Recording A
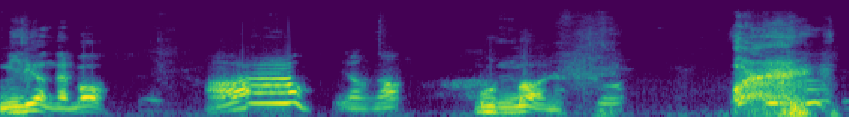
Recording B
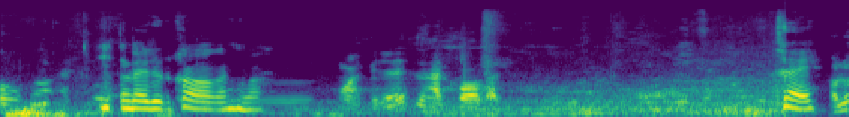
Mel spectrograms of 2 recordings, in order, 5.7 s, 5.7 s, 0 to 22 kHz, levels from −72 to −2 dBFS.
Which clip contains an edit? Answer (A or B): B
